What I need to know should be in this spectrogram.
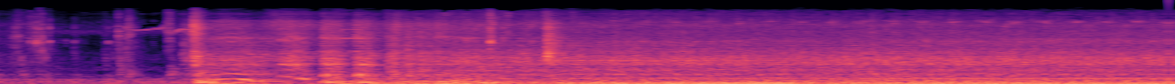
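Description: A truck's diesel engine cranks, starts and settles into a loud, low idle.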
